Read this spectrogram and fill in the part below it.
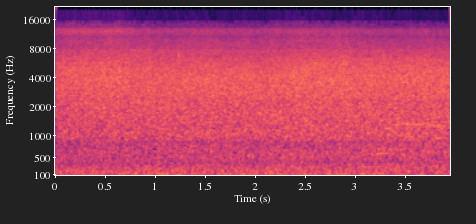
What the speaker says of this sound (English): The surfers have got awesome waves here.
